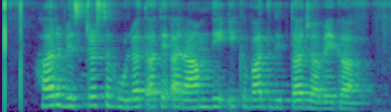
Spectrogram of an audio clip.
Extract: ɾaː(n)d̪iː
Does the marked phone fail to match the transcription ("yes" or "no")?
yes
